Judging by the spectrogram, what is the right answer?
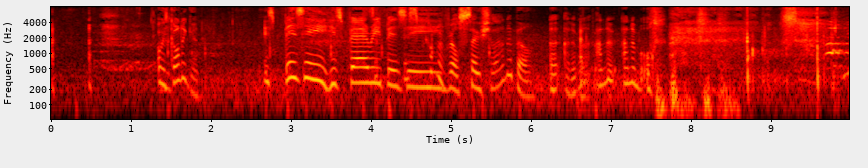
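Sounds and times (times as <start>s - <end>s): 
speech: 1.3s - 2.0s, 2.6s - 8.6s
tennis ball struck on a serve during a match: 8.7s - 9.8s.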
